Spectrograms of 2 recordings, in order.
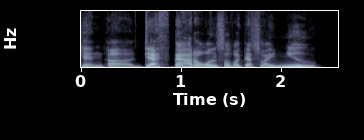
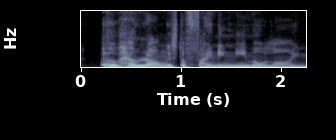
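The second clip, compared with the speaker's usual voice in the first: light, put-on British accent, higher pitch; 6 semitones higher than usual. Greeter retelling a British guest's question about the line, in an imitated British accent. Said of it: "this British person's like".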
